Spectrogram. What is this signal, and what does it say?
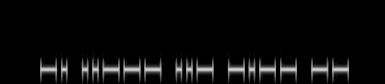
Morse code, heard as a keyed tone, about 23 wpm, 700 Hz. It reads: N2UYM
